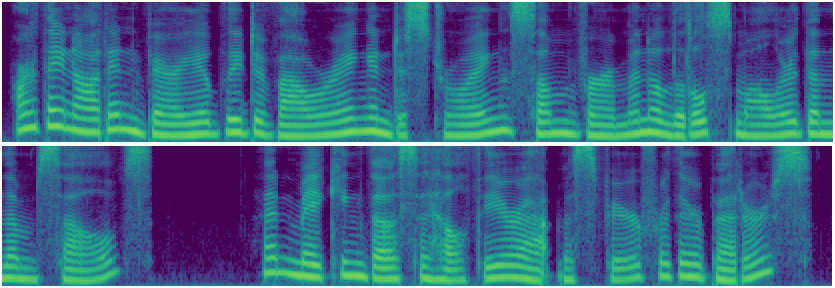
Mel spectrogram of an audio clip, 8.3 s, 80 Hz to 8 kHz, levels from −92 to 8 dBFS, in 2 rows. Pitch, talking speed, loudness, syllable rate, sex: 210 Hz, 165 wpm, -17 LUFS, 5.4 syllables/s, female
